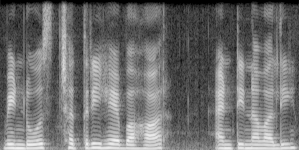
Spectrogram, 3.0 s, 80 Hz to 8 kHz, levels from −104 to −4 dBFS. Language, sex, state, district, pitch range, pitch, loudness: Hindi, female, Chhattisgarh, Raipur, 190-210 Hz, 200 Hz, -16 LUFS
